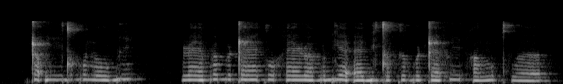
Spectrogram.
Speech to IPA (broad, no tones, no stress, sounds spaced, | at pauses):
ʈ ʌ ʔ iː d o ɡʷ œ n oː b i | ɭ ɛː b œ b œ ʈ ɛː k o h ɛː ɭ œ b ʌ bʲ ɛː ʔ ɛː bʲ ɛ d əː k ə ɡʷ ə˞ ʈ ɛ f iː h ʌ ŋʷ e kʷʰ əː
